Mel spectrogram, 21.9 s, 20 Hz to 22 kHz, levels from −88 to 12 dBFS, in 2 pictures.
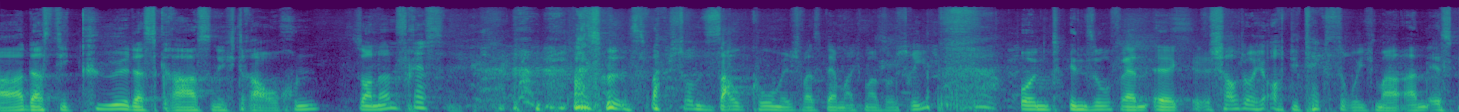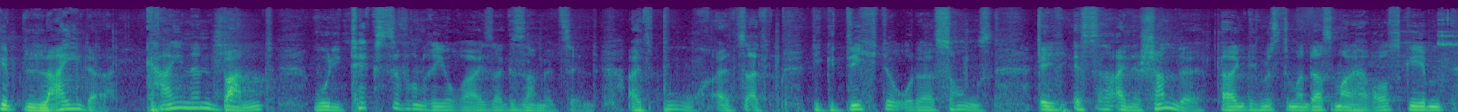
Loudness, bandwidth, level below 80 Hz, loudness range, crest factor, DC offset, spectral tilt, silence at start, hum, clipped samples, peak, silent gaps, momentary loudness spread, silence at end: -21 LUFS; 17 kHz; -48 dBFS; 7 LU; 20 dB; under 0.1%; -5.5 dB/octave; 0 s; none; under 0.1%; 0 dBFS; none; 11 LU; 0 s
